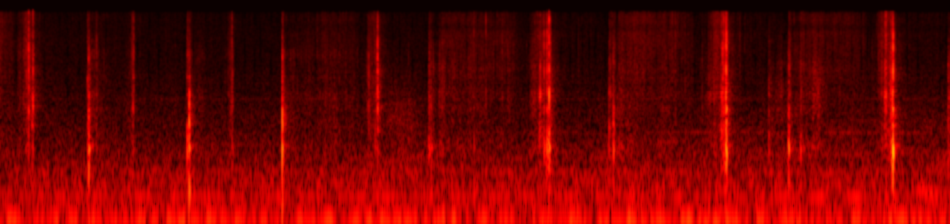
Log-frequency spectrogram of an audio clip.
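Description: Long metallic false nails tap and scratch a small, hollow white cardboard box, giving twelve sharp, dry clicks spread unevenly over a low, steady background hum. Each tap is brief with no ring and a bright, papery edge, and a few land as louder, scraping strikes.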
